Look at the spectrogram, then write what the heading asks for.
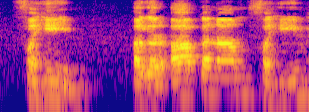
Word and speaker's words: Faheem: फहीम की उर्दू अरेबिक इमला में जो हुरूफ बितरतीब इस्तेमाल होते हैं वो हैं फा, हा, या और मीम, जबकि इंग्लिश में इसके spelling F ए H double E एम के साथ किए जाते हैं।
